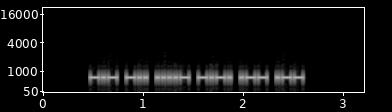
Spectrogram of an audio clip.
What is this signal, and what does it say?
Morse code, heard as a keyed tone, about 40 wpm, 700 Hz. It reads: KD4CWW
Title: USA Call Signs - 6 Characters - Repeated 3x - 40wpm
